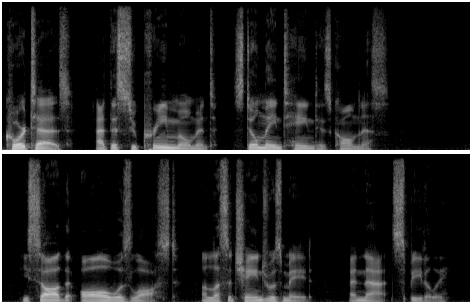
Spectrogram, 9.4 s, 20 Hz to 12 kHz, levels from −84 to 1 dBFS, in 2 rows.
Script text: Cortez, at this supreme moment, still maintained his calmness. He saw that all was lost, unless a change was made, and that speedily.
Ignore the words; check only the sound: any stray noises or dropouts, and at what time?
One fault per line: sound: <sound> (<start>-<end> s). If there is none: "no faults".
no faults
